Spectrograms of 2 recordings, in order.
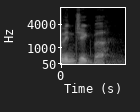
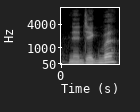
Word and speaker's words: Njigba: So the N is silent. – No, it's not. It's sort of, but it's not like a N. It's not Njigba. It's an N. – Njigba. – Njigba. Njigba. Like with like Nduya sausage.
